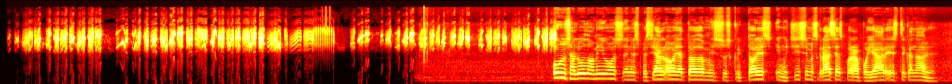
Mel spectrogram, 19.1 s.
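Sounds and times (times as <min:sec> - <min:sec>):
birds twittering: 0:00.2 - 0:12.6.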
